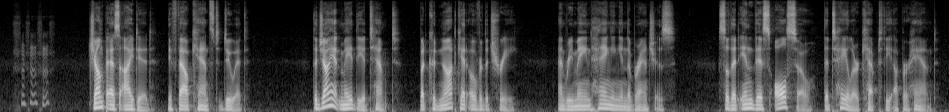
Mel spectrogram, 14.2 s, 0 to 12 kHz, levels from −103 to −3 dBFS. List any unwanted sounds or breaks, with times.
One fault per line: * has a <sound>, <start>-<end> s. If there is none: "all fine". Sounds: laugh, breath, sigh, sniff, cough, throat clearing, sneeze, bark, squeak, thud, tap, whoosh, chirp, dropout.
* has a laugh, 0.2-0.9 s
